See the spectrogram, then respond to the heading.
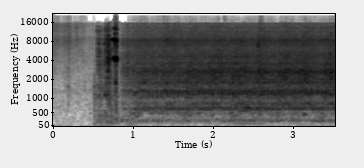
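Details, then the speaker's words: Jeep truck about 80 years old, abandoned, cranking with spark plugs removed and oil in cylinders: starter drags the engine over at about four heavy, uneven turns a second and slows to a stop; worn starter losing amperage. "I don't think our starter is going to do this. It doesn't have plugs in and it's coming to a stop."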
